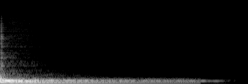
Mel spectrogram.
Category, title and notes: Instrument samples > Percussion
HR V10 Tom low
toms, physical-modelling, floor, machine, sample, tom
